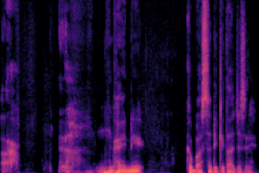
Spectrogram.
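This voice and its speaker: A man with an Indonesian accent playing a protective, loving mafia boss in an intimate ASMR roleplay, speaking softly and reassuringly in a husky voice. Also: dry recording. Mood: teasing, sore. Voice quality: deep, gravelly, husky. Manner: slow, soft, hushed, pausing, gently reassuring. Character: male mafia boss, tender and protective lover. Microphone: close studio condenser microphone.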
